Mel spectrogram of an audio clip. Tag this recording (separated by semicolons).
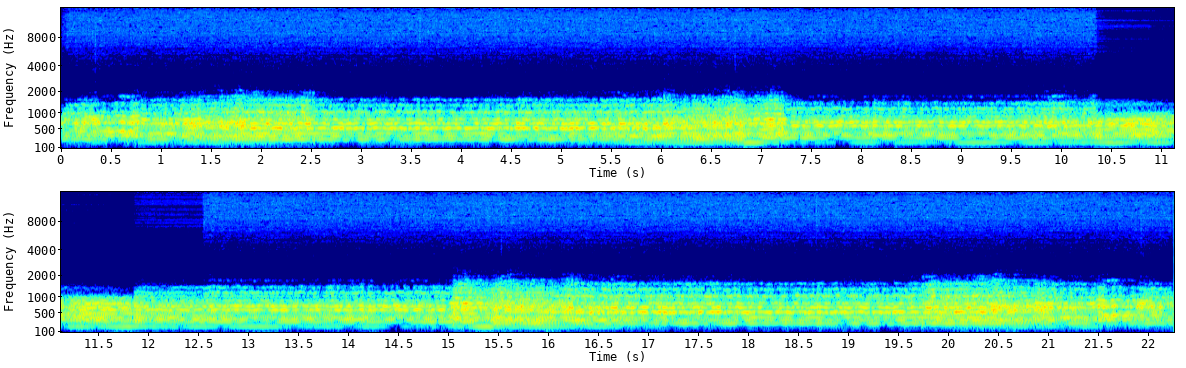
choir; tape; chop; reel-to-reel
